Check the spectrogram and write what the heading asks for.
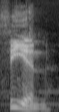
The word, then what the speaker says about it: Thean: Or Thean. Thean. Like Ian, When- but Thean.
